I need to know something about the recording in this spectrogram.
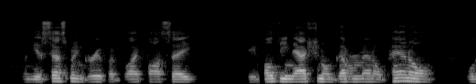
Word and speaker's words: glyphosate: by the way for reminding me that it's pronounced glyph glyphosate glyphosate and not glyphosphate uh Renee said I understand the apprehension of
